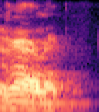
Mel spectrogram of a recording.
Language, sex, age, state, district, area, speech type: Malayalam, male, 60+, Kerala, Kottayam, rural, spontaneous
